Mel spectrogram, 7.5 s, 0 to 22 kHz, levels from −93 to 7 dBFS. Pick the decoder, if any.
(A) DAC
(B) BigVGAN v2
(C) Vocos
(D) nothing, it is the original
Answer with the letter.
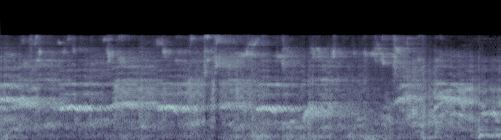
C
